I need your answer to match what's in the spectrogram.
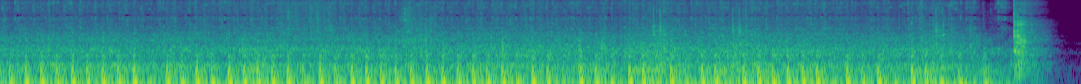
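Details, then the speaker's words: Honda Revo Absolute motorcycle single-cylinder after cam chain replacement, previously rough with tek-tek rattle: even, steady beat picking up cleanly with throttle, no rattle on top; engine now runs smooth. "Saya jamin ini sudah halus karena gantian sudah diganti ya penyakitnya sudah ketemu dan sudah diganti"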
